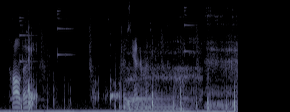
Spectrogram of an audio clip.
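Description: A pickaxe taps and chips at stone in quick strokes.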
